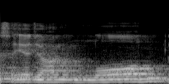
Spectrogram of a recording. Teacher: ہے، لام کو لام اسم جلالہ سے ملانا ہے، سیجعل اللہ، لام اسم جلالہ کو پر پڑھیں گے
